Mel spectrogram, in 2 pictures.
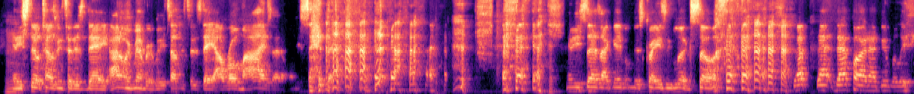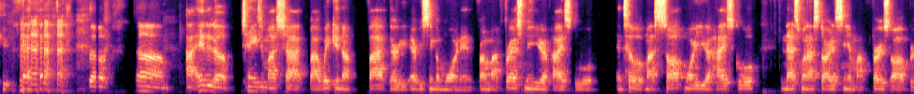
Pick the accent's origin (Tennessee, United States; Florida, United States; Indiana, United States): Indiana, United States; Schererville; also born or lived in Gary, Indiana; I went to high school in Indiana here at Lake Central High School up in Schererville, St. John, Indiana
